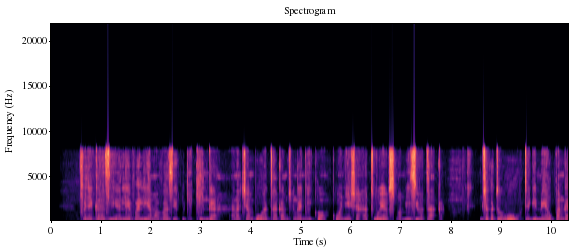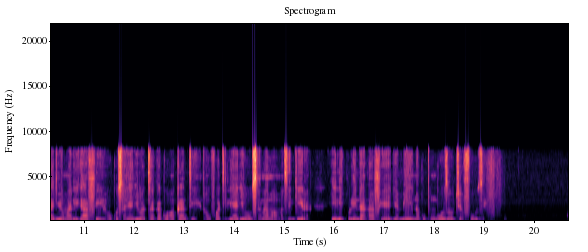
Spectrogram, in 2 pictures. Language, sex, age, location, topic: Swahili, male, 18-24, Dar es Salaam, government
